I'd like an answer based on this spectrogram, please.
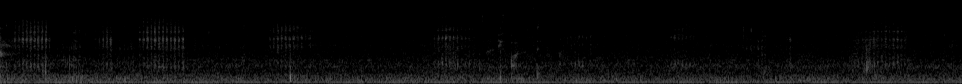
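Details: A pet cat named Kuri purrs while held in arms after letting a scarf be put on, a steady low continuous rumble running throughout, with soft whispered speech and breathy bursts above it.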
